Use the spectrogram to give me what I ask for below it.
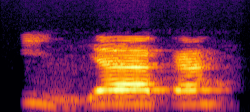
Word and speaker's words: Iyyaka: Iyyaka. Itu kan sebelumnya kan bukan nun kan, tapi hamzah. Hamzah yang kasroh. Iya. Bacanya bukan iya. Kadang kesalahan di Al-Fatihah itu. Di ayat iyyaka bacanya jadi panjang. Iya.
